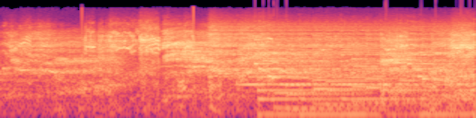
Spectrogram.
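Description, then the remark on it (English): Loud, shrill pig-like squealing from a creature coming out of a host cat's mouth, in the U.S. cut of a film: a continuous warbling screech with harsh overtones that grows steadier and more tonal in its second half, with no speech. “Real quick, when this thing comes out of the host cat's mouth, in the U.S. cut, it's like pig noises, kind of like squealing kind of noises.”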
